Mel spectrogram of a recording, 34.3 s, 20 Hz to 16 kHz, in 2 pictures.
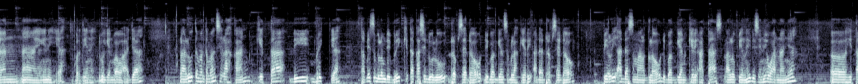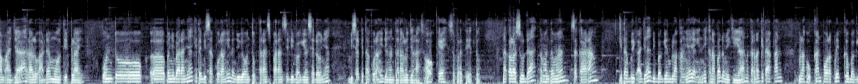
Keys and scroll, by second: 6.9 alt+Tab.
